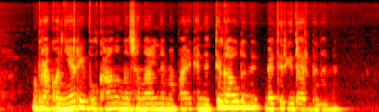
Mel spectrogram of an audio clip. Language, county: Lithuanian, Marijampolė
